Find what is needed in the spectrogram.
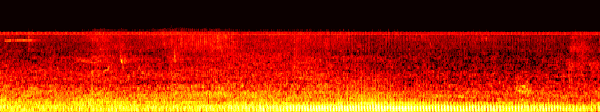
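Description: An engine running steadily with a rapid low pulse, growing louder around the middle and easing off toward the end.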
